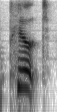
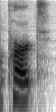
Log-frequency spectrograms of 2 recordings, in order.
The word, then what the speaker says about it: Peart: he rest in peace his name was Neil Peart Neil Peart was his name not Neil pert he didn't it's not a shampoo Neil Peart is how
